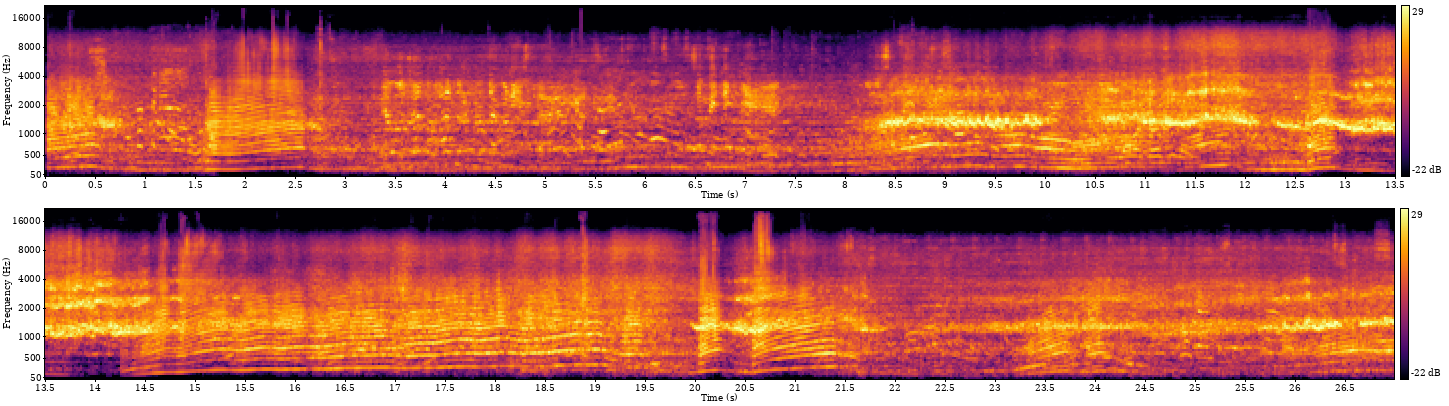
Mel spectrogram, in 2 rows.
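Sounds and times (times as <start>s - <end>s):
car engine revving hard: 0.0s - 26.9s
tyres squealing: 8.1s - 15.8s.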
